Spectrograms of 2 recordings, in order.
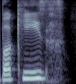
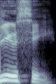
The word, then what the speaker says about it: Buc-ee's: people told us to go to something called Buc-ee's. And you kind of like a little Alabama twitch. Buc-ee's. Which we didn't I thought have. it was Busey.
